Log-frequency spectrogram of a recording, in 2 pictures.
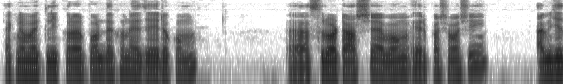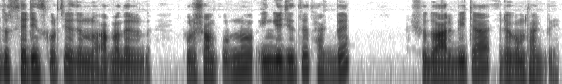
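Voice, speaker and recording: Casual Bangladeshi-accented male tutorial host, patient and repetitive, fairly high pitch, dry sound. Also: moderate pace, a bit bright, no echo. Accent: Bangladeshi Bengali. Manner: patient, repetitive step-by-step explaining with many fillers. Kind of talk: casual screen-recorded app tutorial. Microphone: phone recording.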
